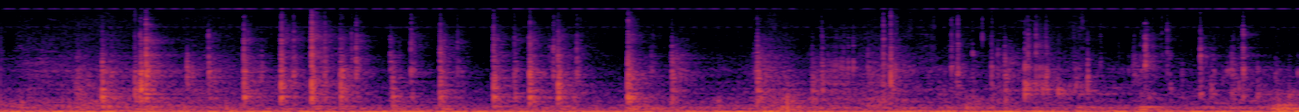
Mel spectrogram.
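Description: Rapid, irregular clicking of plastic game-controller buttons and a joystick being worked by hand.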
